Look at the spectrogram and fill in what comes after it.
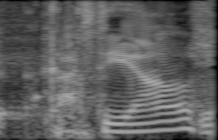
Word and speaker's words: Nick Castellanos: Nick Castellanos? – Yeah, and I tell you, that guy.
